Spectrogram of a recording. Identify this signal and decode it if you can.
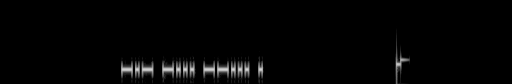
Morse code, heard as a keyed tone, about 34 wpm, 700 Hz. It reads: KB7E
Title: USA Call Signs - 2x Character Spacing - 35wpm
